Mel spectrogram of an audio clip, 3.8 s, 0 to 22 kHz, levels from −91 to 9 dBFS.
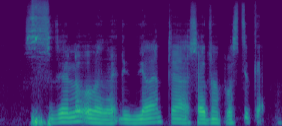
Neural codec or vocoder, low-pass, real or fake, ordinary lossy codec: codec, 44.1 kHz, 1.7 kbps, Pupu-Codec; none; fake; none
